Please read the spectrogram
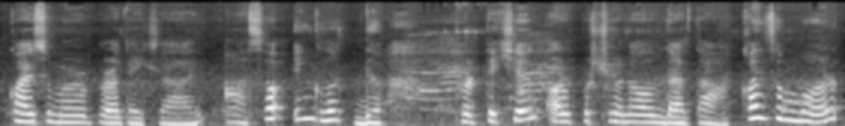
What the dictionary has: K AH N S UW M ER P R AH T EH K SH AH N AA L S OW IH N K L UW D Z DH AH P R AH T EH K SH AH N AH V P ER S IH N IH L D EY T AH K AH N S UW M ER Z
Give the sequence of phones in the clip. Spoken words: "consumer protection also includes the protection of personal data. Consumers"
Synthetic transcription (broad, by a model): K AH N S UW M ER P R AH T EH K SH AH N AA S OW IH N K L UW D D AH P R AH T EH K SH AH N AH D P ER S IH N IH L D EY T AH K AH N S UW M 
